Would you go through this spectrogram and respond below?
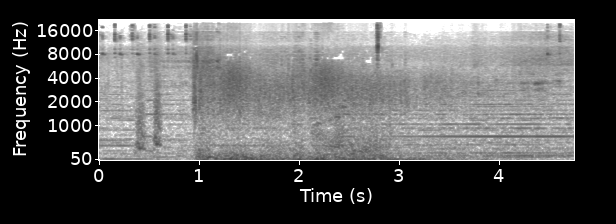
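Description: Fire damage landing in Morrowind, a Dire Shard Bolt spell: a sudden booming crash follows a couple of soft tones, then a long rumbling, crackling tail fades slowly, heard alone at moderate distance.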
